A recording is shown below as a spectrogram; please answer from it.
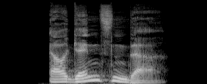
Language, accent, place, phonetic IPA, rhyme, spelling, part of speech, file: German, Germany, Berlin, [ɛɐ̯ˈɡɛnt͡sn̩dɐ], -ɛnt͡sn̩dɐ, ergänzender, adjective, De-ergänzender.ogg
- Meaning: inflection of ergänzend: 1. strong/mixed nominative masculine singular 2. strong genitive/dative feminine singular 3. strong genitive plural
